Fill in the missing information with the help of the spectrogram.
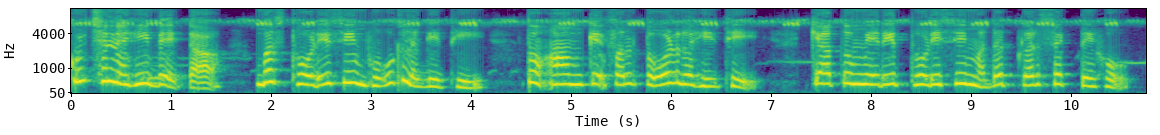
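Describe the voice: In a cartoonish character voice at an extremely high pitch, the speaker talks at a fairly slow pace.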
